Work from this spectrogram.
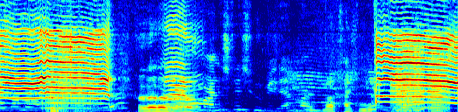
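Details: Male goat undergoing castration gives two loud, strained, drawn-out bleats, harmonically rich and steady in pitch, one opening and one closing the recording, with people talking in Bengali between them.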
